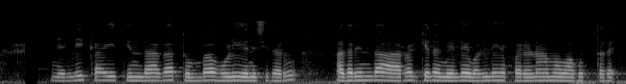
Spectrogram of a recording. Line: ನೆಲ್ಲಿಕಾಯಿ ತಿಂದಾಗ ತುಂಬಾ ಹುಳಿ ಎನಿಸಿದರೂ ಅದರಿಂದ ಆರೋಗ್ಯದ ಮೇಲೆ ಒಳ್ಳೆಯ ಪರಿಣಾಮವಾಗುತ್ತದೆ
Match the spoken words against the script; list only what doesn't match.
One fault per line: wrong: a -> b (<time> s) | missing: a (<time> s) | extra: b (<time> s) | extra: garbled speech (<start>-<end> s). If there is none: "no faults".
no faults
